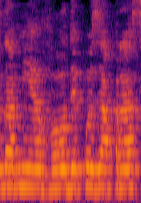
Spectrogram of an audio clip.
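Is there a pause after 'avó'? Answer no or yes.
no. There is no pause after avó. The speaker calls it wrong. "Imagina se não tivesse a vírgula"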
